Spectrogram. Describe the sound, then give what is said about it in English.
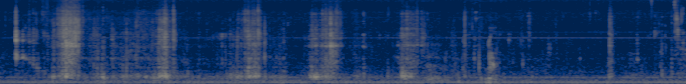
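Crunchy chewing of a bite of amaranth caramelized with maple sugar, topped with nasturtium and a mixed berry sauce: a steady series of about seven crisp bites spaced roughly half a second apart, fading out near the end, with no one talking. “I love how crunchy that amaranth gets.”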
